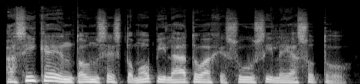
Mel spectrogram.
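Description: A man reading scripture aloud for an audiobook in a measured, solemn way. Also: on the low side, darkish tone, husky, no echo, studio quality. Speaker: scripture reader.

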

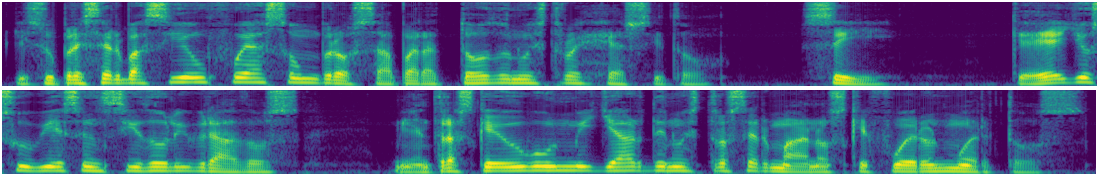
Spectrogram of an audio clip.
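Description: A man giving a slow, measured and reverent scripture reading. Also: on the low side, dry recording, studio quality. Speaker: scripture reader.

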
